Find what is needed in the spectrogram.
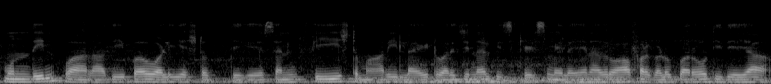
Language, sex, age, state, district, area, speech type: Kannada, male, 30-45, Karnataka, Chikkaballapur, rural, read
